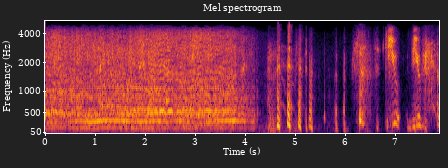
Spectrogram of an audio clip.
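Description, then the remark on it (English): A dense, steady swarm of killer bees buzzes loudly for about four seconds during killer bee season in the Northwoods, then cuts off as a person starts talking in short bursts. “Remember, this is killer bee season in the Northwoods, so don't provoke any flying yellow things.”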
